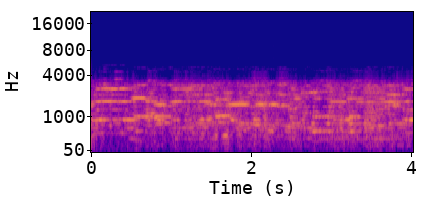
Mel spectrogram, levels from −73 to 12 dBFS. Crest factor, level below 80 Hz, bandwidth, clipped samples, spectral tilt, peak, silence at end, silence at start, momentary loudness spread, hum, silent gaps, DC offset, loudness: 12 dB; -60 dBFS; 9.4 kHz; under 0.1%; -4.5 dB/octave; -6 dBFS; 0 s; 0 s; 6 LU; none; none; under 0.1%; -18 LUFS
